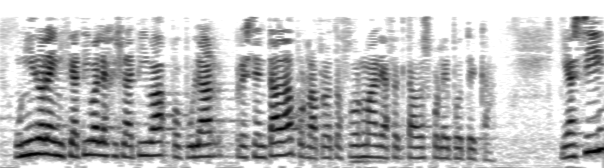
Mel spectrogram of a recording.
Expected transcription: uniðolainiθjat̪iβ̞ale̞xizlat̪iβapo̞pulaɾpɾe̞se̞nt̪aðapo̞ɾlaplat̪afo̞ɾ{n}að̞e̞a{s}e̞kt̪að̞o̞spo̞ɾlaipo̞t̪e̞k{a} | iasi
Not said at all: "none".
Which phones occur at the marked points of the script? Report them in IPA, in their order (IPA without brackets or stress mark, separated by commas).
m, f, a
